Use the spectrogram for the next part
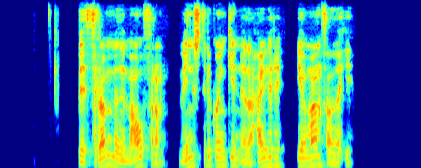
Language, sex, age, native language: Icelandic, male, 50-59, Icelandic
